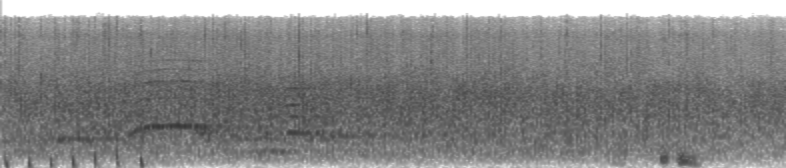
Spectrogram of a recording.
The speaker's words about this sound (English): Somebody say praise the Lord. Clap your hands till they hurt a little bit.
